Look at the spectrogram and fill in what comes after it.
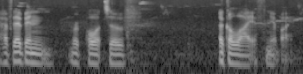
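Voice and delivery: very hushed, quiet, discreet, secretive delivery. Playing a role, the speaker questions a nearby person, in a very hushed tone. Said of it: "in a very hushed tone".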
